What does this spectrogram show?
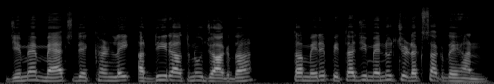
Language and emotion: Punjabi, fearful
